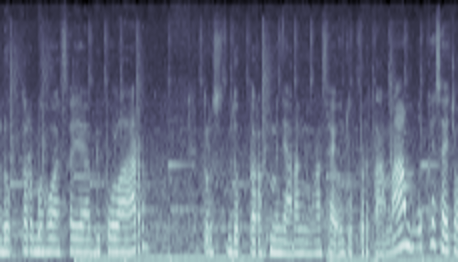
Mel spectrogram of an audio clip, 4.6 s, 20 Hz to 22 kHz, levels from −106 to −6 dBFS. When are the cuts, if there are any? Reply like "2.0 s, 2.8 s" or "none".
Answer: 1.7 s

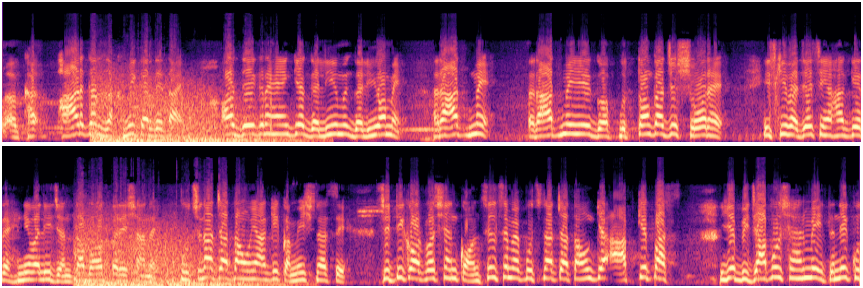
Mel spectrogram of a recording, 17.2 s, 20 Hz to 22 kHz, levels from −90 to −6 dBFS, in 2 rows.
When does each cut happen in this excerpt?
10.3 s

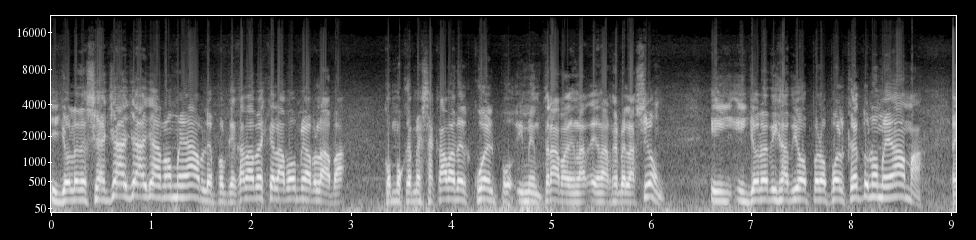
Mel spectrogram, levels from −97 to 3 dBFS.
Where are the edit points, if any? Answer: none

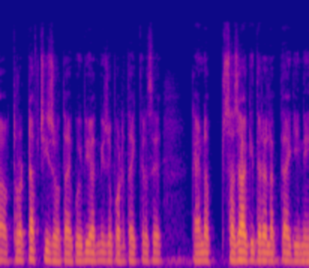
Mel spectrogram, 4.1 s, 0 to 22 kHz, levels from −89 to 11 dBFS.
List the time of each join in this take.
none

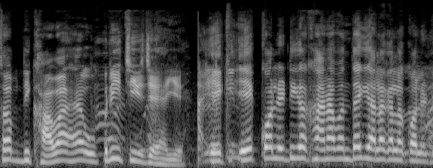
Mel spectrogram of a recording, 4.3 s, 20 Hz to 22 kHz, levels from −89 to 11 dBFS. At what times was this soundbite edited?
1.9 s

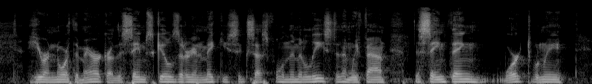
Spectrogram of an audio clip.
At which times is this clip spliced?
none

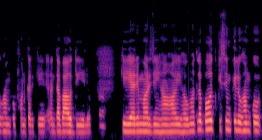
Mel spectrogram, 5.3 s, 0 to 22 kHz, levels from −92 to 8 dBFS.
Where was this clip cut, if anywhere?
none

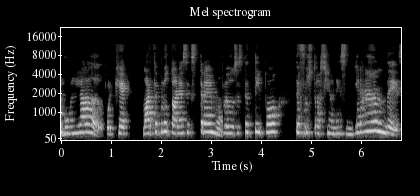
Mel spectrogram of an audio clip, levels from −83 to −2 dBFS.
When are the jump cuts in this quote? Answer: 3.2 s

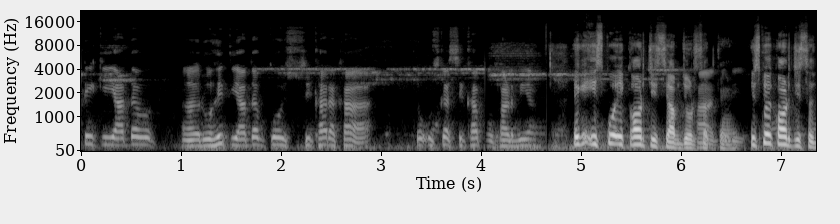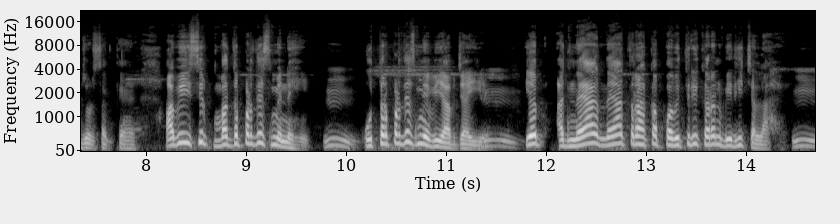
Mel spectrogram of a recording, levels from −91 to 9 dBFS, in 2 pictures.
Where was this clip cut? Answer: none

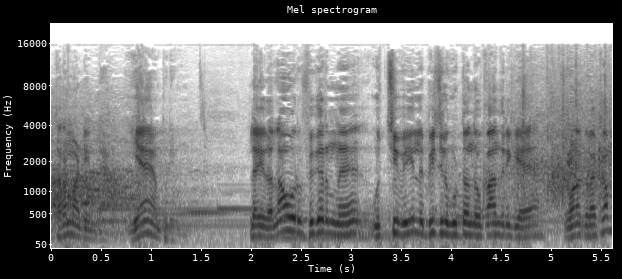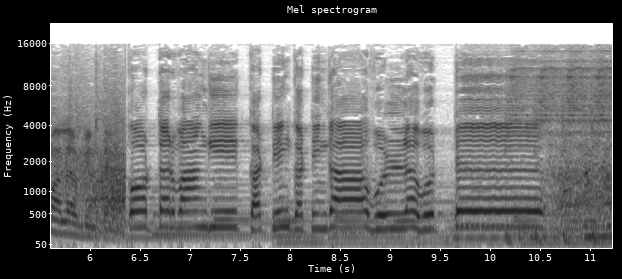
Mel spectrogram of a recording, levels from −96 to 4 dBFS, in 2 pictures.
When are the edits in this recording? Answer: 6.3 s

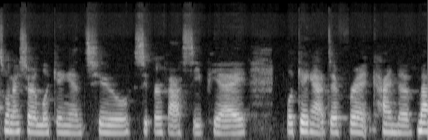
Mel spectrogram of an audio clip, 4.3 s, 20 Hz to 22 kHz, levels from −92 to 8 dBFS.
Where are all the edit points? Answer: 2.7 s

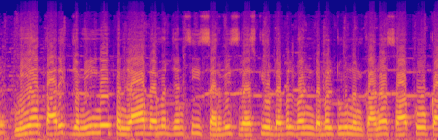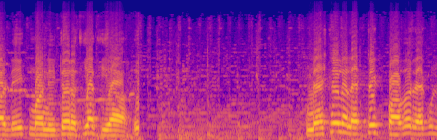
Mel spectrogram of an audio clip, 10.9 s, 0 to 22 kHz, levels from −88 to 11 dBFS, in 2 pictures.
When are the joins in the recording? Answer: 7.2 s, 9.3 s

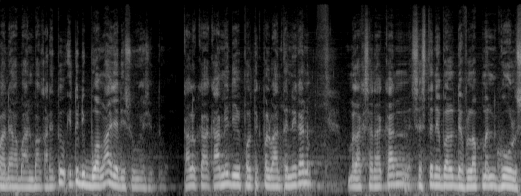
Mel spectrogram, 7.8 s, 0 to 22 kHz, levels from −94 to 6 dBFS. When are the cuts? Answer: 2.7 s

